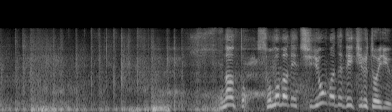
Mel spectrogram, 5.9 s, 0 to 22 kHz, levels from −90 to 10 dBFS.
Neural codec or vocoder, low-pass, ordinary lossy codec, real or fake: codec, 16 kHz, 0.8 kbps, ZipCodec; none; none; fake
